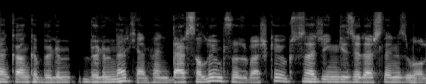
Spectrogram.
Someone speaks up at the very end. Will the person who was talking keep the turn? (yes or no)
no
